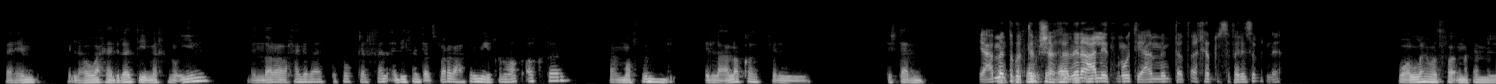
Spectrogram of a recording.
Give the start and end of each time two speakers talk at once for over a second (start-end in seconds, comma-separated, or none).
9.9-11.2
